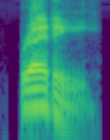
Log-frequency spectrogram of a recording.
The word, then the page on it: ready: American English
